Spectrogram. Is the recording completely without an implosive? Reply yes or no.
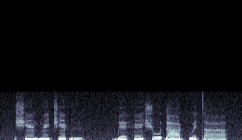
no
